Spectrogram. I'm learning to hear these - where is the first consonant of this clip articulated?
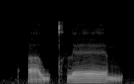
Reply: throat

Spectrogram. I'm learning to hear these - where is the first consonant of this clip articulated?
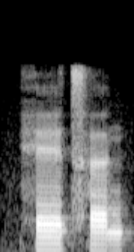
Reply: throat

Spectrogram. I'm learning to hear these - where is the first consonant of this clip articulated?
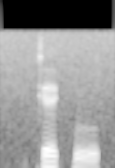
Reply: velum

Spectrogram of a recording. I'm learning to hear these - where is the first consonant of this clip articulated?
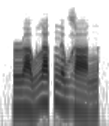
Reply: tongue tip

